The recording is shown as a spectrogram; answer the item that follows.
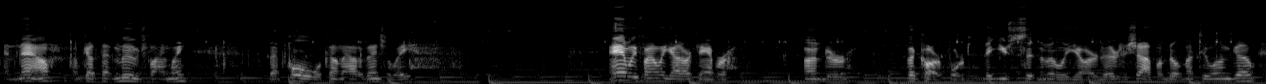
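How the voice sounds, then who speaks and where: A man's voice: mid-range voice, steady tone, fairly quick, long pauses, bright, forceful tone, breathy edge, rough recording. A man giving a casual, folksy, conversational tour of his property outdoors, as a vlog host. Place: outdoors on wooded rural land. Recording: music behind the voice.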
